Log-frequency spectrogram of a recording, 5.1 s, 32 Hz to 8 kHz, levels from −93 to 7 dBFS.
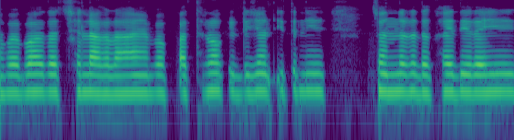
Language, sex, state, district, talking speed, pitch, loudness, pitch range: Hindi, female, Chhattisgarh, Korba, 210 wpm, 215 Hz, -26 LUFS, 210-215 Hz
